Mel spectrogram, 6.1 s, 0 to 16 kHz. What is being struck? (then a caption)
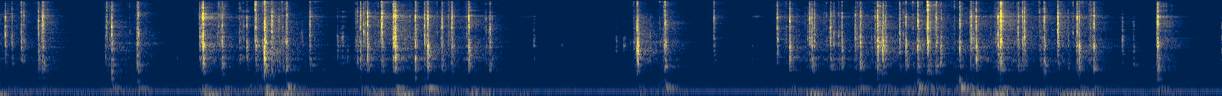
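Plastic mechanical keyboard. A compact 60% Ducky One 2 Mini mechanical keyboard with plastic keycaps, Cherry MX Brown switches and RGB backlighting sits on a desk while both hands tap the keys with their fingertips. Bursts of bright, rapid clicky keystrokes come in two runs separated by short pauses, over a steady low hum.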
